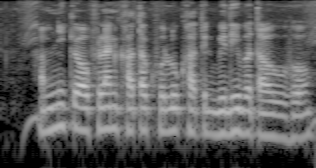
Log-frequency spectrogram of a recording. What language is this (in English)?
Magahi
